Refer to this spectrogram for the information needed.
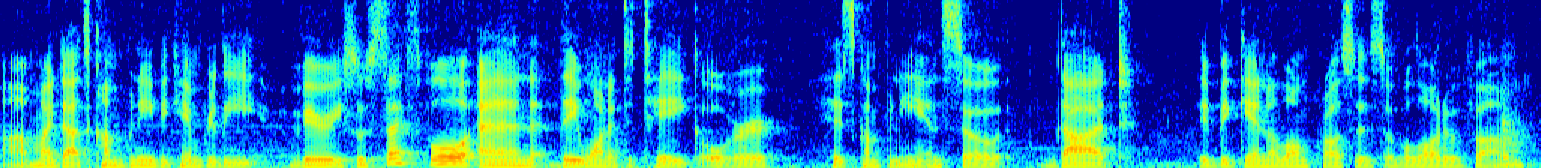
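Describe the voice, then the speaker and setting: Low-voiced Colombian woman, open and emotional. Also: steady tone, moderate pace, hardly any pauses, a little hiss or hum. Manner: open and emotional, frequent ums and laughs. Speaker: podcast guest, breathwork coach. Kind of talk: casual interview chat.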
